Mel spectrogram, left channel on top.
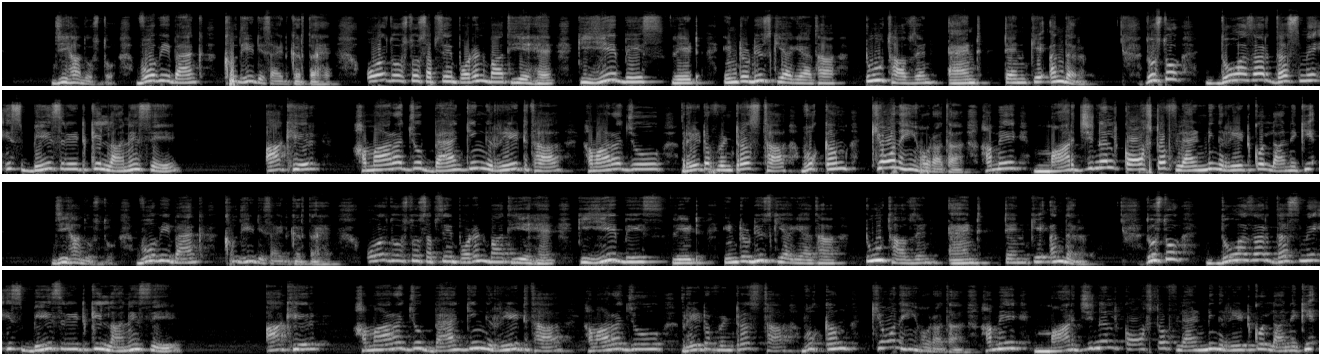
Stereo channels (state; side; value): normal; both; correlation 0.51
